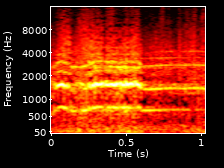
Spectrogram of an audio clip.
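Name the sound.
rooster crowing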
